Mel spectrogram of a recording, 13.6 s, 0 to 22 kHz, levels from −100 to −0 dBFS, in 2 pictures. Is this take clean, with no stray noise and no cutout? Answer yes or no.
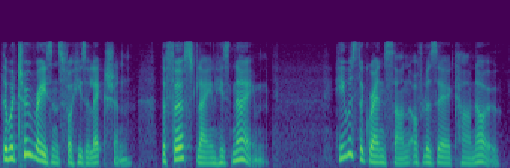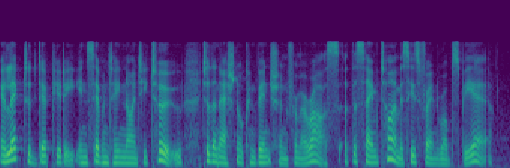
yes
